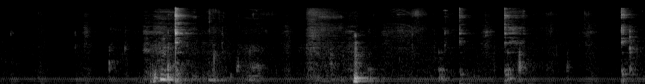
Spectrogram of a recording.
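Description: Metal fork clinking and scraping on a plate as diced zucchini is scooped up, in a few sharp clinks, the loudest about two seconds in.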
